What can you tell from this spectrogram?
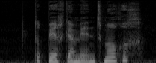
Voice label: "pergamentmacher", alsace

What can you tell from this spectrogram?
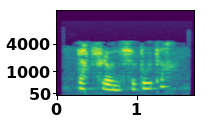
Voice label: "pflanze butter", alsace

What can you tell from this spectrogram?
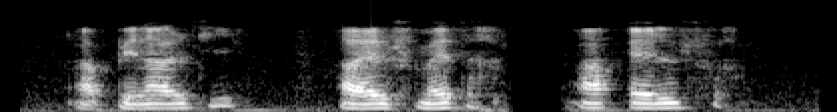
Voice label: "penalty", alsace

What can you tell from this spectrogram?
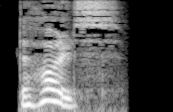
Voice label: "hals", alsace; medecine

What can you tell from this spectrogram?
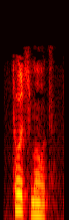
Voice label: "holzmad", alsace; peche

